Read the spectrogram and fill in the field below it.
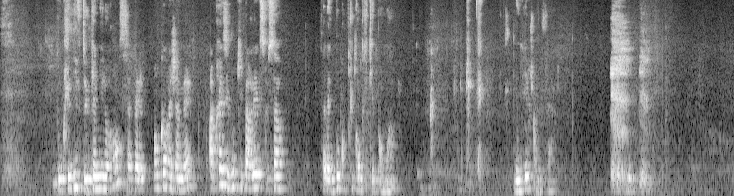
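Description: A woman reads aloud from a book into a microphone, calm and clear.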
